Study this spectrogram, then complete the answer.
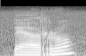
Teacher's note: R is a rolling R sound. It can be called a trilled R or a rolling R. You'll find it in words like perro.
